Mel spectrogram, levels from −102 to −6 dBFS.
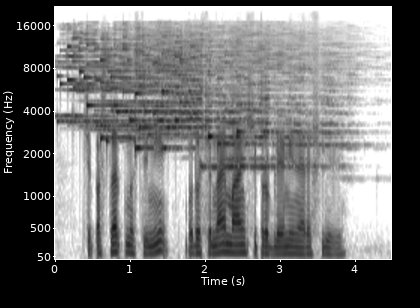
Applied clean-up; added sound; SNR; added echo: neural mask model RNNoise.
